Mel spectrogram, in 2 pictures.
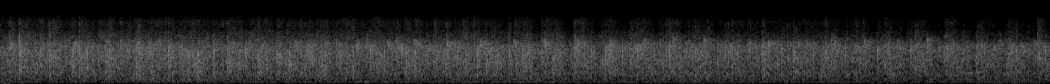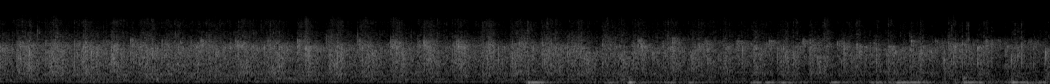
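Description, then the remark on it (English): A crowd claps in a steady, dense wash of applause for the Christmas Gala team receiving their award on stage, holding at an even loudness for about twenty seconds, with no voices standing out. “And please join me, folks, in a much appreciated round of applause.”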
